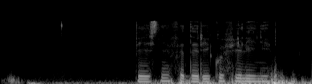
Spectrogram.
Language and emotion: Russian, neutral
